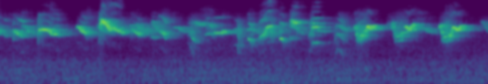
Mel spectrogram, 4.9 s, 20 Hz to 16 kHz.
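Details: Puff-backed bulbul kept in a cage, on its third day of deworming in July 2021, gives a rapid run of high, bright twittering notes and short slurred whistles.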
